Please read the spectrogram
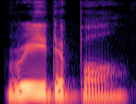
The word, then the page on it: readable: American English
